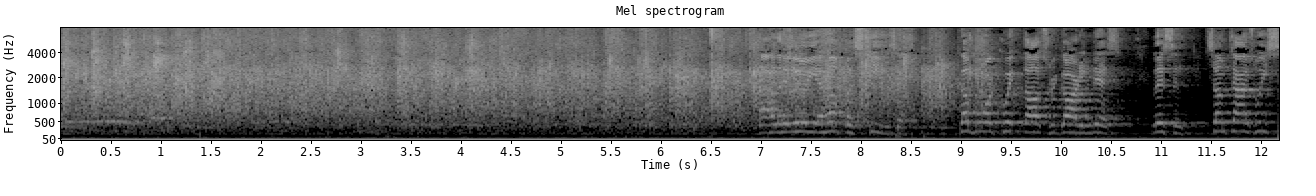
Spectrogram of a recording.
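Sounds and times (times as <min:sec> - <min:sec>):
audience hand clapping in praise: 0:00.0 - 0:09.6
speech: 0:07.9 - 0:12.1.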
